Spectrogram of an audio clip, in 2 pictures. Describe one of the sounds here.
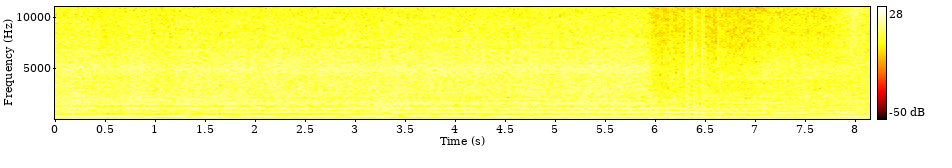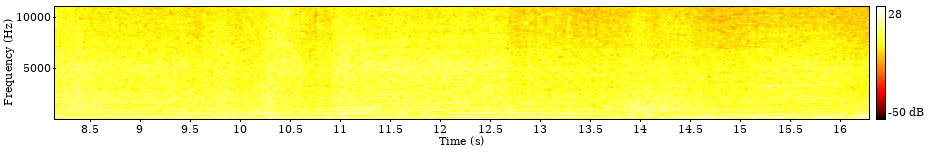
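A motorcycle engine roars steadily at high revs, then its pitch slowly falls as it slows down.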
